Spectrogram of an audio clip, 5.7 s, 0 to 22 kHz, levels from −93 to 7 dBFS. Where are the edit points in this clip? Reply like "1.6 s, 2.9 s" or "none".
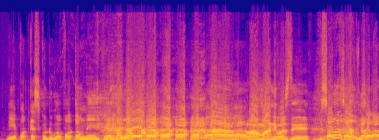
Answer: none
